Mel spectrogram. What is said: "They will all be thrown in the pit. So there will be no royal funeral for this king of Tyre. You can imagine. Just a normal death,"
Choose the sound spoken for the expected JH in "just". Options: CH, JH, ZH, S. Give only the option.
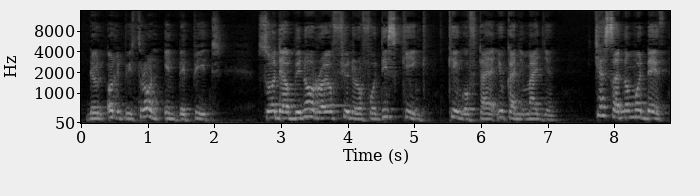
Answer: CH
